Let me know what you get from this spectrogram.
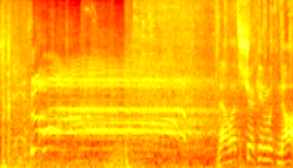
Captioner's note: loud cheering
